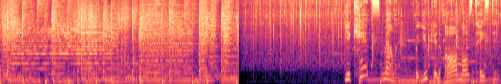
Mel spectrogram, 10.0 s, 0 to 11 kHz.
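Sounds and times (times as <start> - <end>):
sausages sizzling in a skillet: 4.7 - 10.0
person speaking: 6.8 - 10.0.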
